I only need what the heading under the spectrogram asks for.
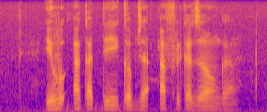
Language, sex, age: Tsonga, male, 22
